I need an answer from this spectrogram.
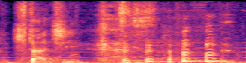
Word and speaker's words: Hitachi: And why he's telling us how to pronounce Hitachi better. Hitachi.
